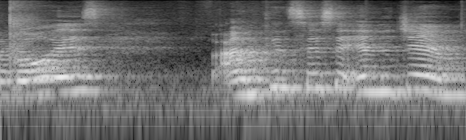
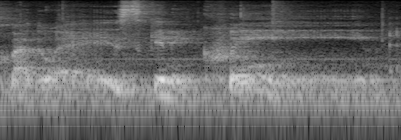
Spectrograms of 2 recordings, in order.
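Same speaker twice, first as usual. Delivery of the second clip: whispered brag; 3 semitones higher, 9 dB quieter, slower than usual. Real, not acted.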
